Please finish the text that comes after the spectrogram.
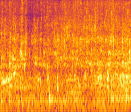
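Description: Wash media dunked into a rinseless car wash bucket, giving a soft, brief watery swish and trickle, quiet and close.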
